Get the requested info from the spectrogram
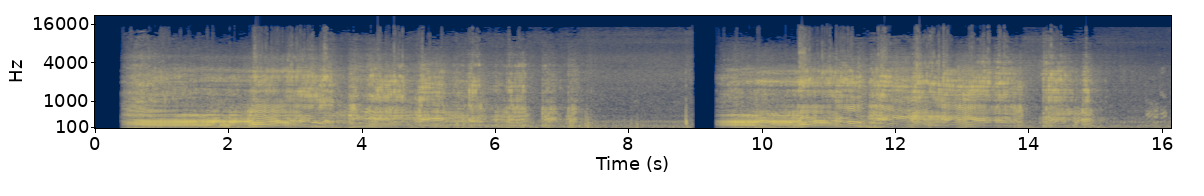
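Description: Dirt bike engine revving hard on a steep hill climb, its pitch swinging up and down with the throttle. It is heard in two stretches, broken by a short gap about nine seconds in.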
